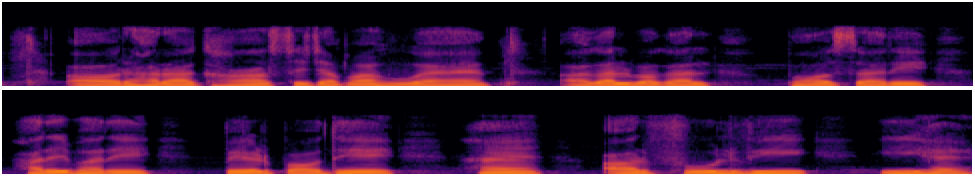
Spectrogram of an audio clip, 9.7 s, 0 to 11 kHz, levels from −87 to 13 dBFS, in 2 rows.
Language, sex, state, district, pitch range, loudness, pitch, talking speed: Hindi, female, Andhra Pradesh, Guntur, 175-190 Hz, -21 LUFS, 185 Hz, 115 wpm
